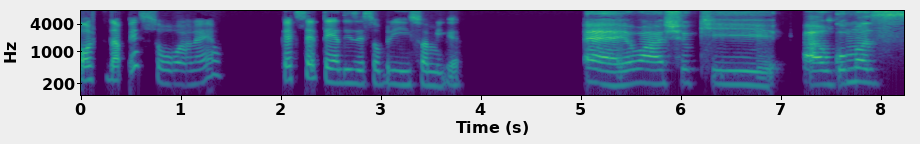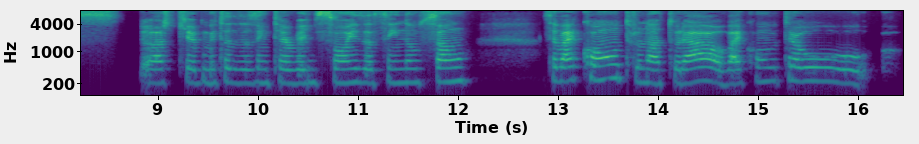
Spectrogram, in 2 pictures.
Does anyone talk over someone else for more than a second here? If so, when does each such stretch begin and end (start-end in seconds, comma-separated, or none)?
none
